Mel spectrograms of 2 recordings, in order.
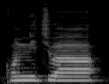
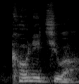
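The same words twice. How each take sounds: First: Konnichiwa with both n's sounded; double n. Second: Konnichiwa as ko-nichiwa; single short n. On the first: Teacher modelling the right greeting, konnichiwa with doubled n. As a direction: give konnichiwa its long n. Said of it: "Don't say konnichiwa". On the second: Teacher showing what not to say, konnichiwa with one n. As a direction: rush past the n in konnichiwa. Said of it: "Don't say". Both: Shown as a demonstration.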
